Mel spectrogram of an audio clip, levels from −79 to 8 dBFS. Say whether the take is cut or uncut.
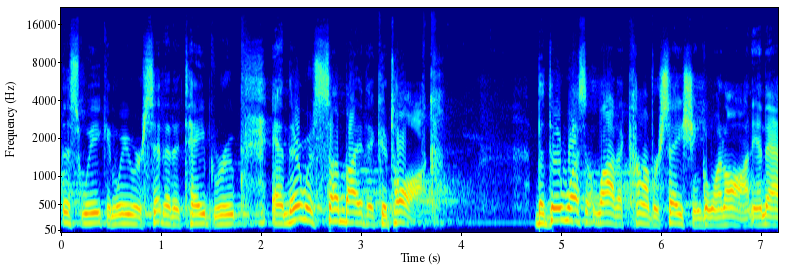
cut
